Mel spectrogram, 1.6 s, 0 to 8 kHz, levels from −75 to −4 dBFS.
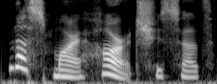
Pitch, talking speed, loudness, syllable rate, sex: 215 Hz, 185 wpm, -18 LUFS, 3.6 syllables/s, female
